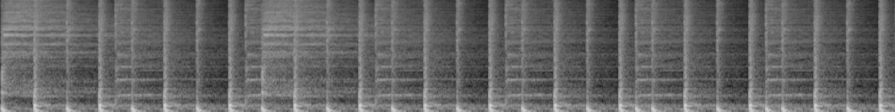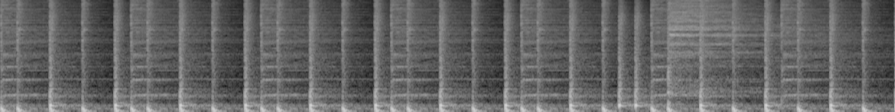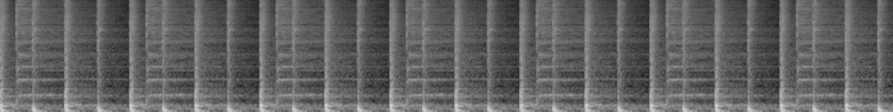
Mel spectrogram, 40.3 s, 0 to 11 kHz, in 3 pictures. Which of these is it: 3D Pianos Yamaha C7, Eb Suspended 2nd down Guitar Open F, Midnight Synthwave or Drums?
Drums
